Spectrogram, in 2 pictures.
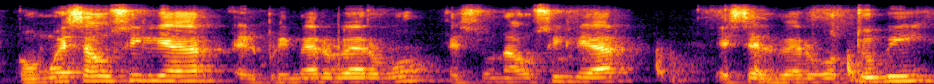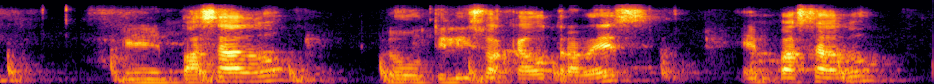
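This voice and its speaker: Over a computer mic on a video call, a male English teacher runs an online class in Spanish, explaining step by step and repeating key terms. His voice is a little high, and the background is noisy.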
